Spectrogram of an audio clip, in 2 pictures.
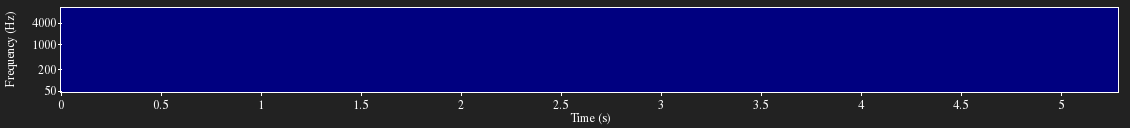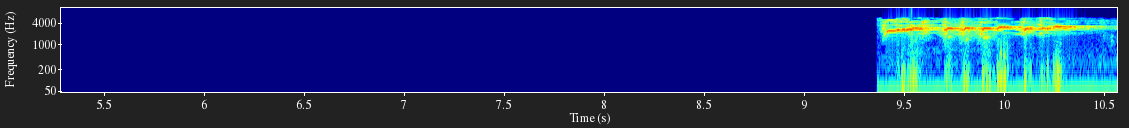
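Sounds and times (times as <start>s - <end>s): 
bird song in buzzy trilled phrases: 9.4s - 10.5s.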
